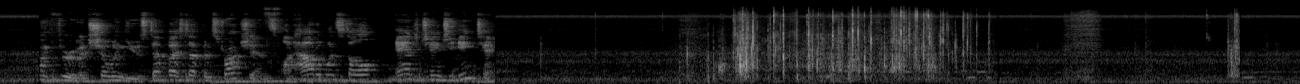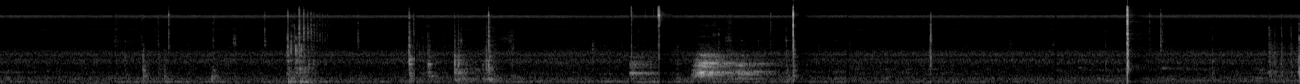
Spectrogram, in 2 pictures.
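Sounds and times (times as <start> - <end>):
packaging crinkling: 6.8 - 10.0
dog barking: 19.3 - 20.8.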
